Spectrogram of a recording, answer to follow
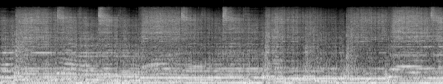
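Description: Live rock band playing: a man singing over electric guitars and a drum kit, with cymbals struck in a steady beat.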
